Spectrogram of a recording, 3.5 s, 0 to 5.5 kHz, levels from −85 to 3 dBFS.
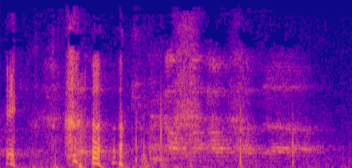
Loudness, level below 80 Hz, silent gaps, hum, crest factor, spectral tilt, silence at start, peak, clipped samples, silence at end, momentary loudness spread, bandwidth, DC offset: -27 LUFS; -44 dBFS; none; none; 24 dB; -7.5 dB/octave; 0 s; -2 dBFS; under 0.1%; 0 s; 16 LU; 5.4 kHz; under 0.1%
